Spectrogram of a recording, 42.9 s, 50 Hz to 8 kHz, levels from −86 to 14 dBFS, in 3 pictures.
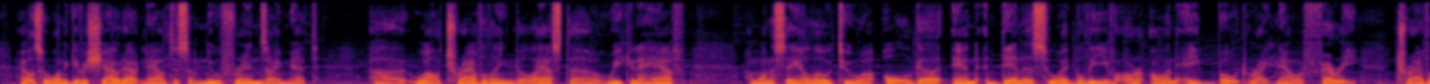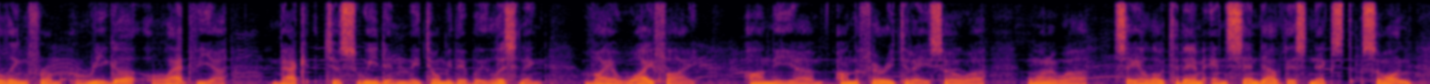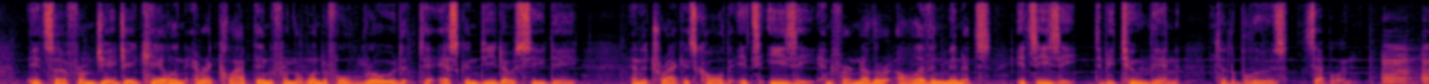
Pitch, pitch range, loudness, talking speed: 140 Hz, 125-155 Hz, -19 LUFS, 170 wpm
